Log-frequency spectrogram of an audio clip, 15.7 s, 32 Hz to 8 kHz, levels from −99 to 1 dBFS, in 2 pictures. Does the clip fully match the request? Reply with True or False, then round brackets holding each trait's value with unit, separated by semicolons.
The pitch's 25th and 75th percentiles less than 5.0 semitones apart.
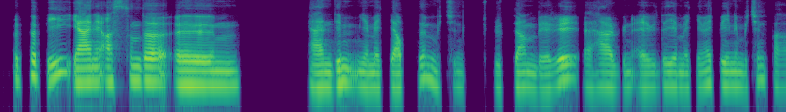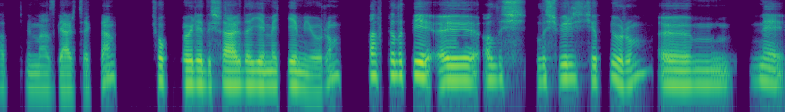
False (5.4 semitones)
